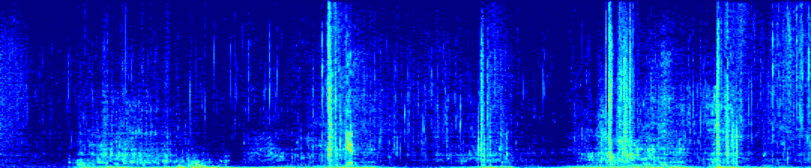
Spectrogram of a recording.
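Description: A large creature growls with a deep rumbling roar.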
